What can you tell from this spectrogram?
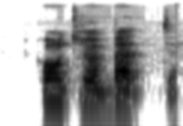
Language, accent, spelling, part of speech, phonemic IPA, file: French, Canada, contrebattes, verb, /kɔ̃.tʁə.bat/, LL-Q150 (fra)-contrebattes.wav
- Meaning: second-person singular present subjunctive of contrebattre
